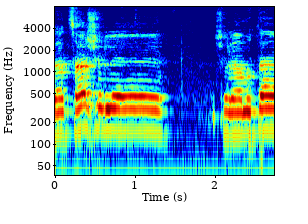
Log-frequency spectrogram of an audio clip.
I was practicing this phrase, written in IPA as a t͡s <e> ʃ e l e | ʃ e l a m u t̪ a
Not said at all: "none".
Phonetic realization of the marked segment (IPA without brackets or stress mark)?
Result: a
